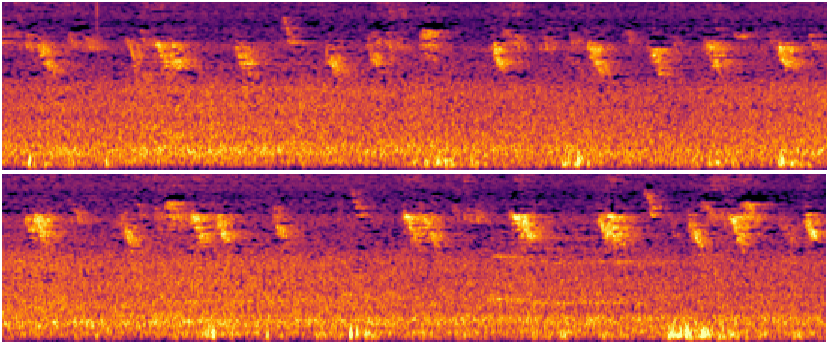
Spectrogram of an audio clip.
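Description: Small birds chirping: a steady run of short, high chirps, about two a second, over faint background noise.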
